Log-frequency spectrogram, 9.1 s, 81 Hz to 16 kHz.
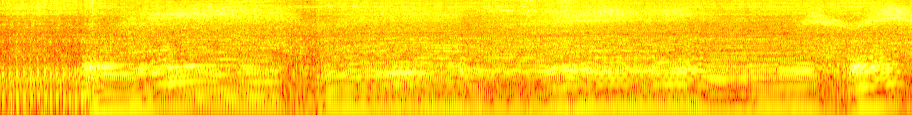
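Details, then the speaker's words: Hyper Tough 2-cycle 18-inch straight-shaft string trimmer, new, after a jammed head was freed by hand-spinning (no visible debris): it revs up and down cleanly with a steady buzz and no catching or bogging, head spinning freely. Normal running. "Okay, it started working again. Let me go finish the lady's yard right quick."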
